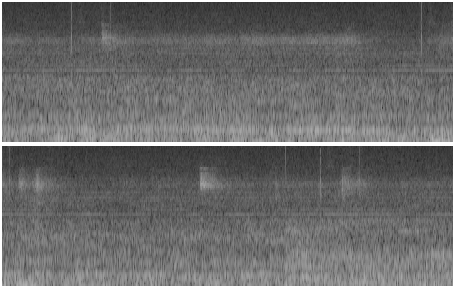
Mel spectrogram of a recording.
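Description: Train wheels clack and squeal now and then on the rails.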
